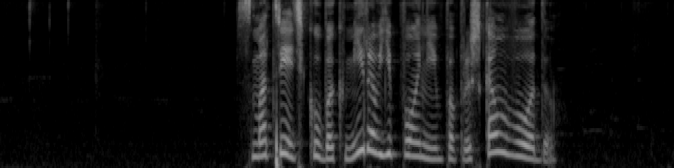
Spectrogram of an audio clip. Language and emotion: Russian, positive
